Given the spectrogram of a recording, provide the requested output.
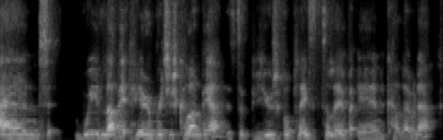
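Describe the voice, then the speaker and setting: With an English accent, a woman talks at a medium pitch and with fairly even intonation. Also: moderate pace. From southern England. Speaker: author and writing coach. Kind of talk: interview.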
